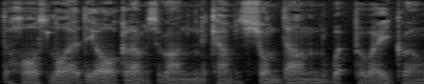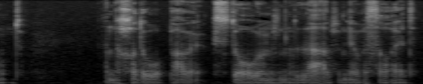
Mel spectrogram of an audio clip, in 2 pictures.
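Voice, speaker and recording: Gravelly, husky man reading a story aloud. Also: a bass voice, huge pitch swings, moderate pace. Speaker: audiobook reader. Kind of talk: scripted narration of a science fiction story.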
